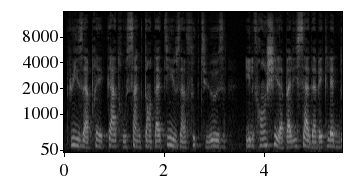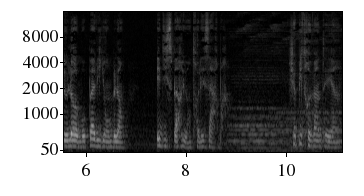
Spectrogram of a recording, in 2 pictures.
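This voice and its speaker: A woman narrating an audiobook in a quiet, measured storytelling manner. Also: low-pitched, steady tone, soft background music. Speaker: audiobook reader. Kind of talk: scripted narration.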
